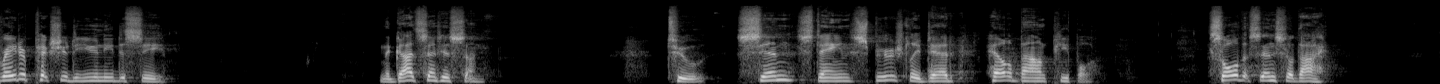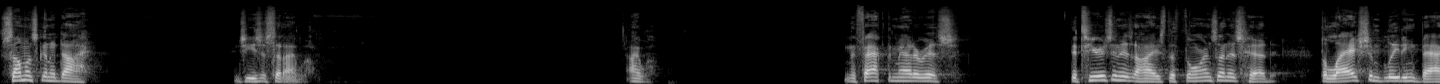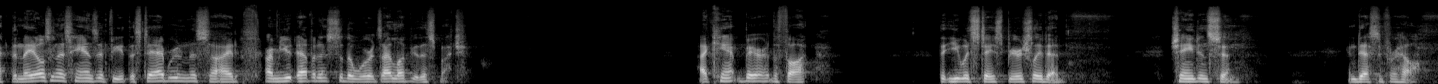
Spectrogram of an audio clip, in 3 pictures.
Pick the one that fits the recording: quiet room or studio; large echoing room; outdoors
large echoing room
